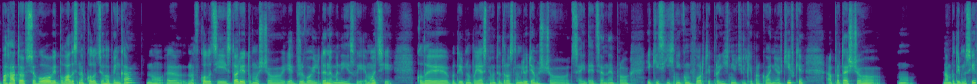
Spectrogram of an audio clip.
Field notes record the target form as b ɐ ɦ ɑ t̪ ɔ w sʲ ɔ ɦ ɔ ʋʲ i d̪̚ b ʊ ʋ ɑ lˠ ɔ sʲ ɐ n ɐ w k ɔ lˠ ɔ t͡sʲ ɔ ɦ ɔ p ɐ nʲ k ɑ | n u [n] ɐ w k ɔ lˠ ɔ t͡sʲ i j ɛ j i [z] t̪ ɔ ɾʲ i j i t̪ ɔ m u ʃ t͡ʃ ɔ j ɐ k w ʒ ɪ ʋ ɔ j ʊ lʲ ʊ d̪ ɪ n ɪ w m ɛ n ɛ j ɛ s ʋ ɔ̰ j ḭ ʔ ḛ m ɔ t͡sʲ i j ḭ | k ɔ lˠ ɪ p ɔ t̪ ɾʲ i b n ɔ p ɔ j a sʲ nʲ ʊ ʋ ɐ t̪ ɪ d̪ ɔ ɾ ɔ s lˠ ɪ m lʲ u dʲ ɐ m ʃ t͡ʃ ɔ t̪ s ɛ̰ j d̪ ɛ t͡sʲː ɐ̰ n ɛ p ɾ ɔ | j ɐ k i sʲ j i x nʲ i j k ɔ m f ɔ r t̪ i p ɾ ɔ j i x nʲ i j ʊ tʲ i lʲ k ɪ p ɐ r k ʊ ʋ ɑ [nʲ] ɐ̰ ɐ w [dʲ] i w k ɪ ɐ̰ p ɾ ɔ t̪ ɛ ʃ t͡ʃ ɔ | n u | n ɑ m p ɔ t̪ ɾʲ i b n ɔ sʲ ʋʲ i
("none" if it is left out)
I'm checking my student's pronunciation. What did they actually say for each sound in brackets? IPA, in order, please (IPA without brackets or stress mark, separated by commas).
n, s, nʲː, tʲ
